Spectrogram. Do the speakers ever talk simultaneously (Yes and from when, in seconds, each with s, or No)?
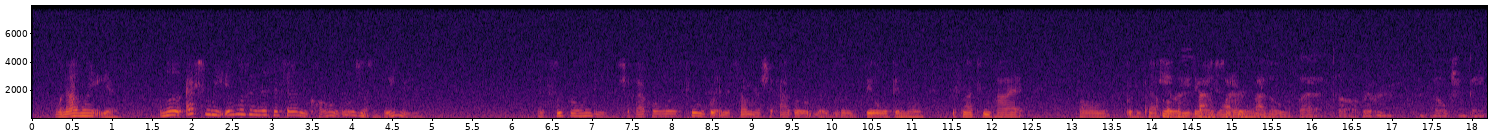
Yes, from 14.1 s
